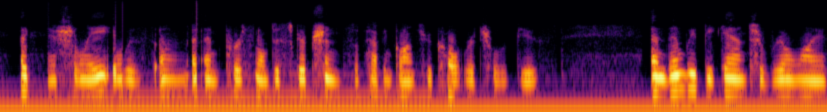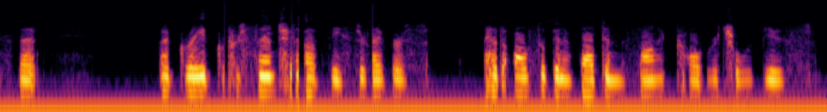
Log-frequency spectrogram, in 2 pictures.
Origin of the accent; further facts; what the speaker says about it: Hamilton, Ontario, Canada; also born or lived in Toronto; and then spent the rest of my childhood and adolescence in Hamilton.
